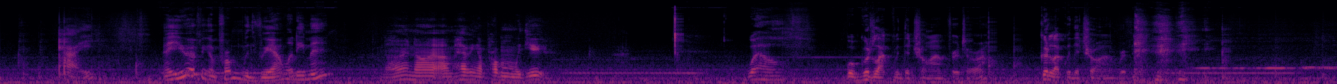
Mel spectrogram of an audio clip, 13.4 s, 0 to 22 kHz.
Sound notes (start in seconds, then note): 11.3 snickers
